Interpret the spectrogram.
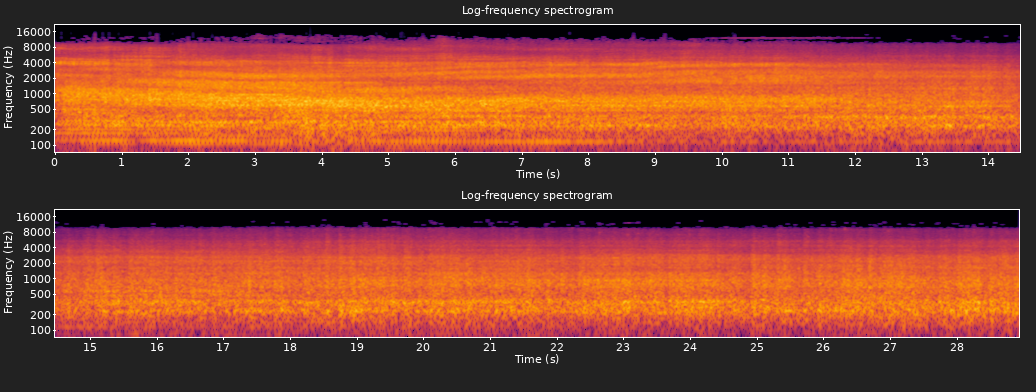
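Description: Freight train of covered and open wagons rolling past close by, a continuous rumble and rattle of wheels on rail. It is loudest in the first few seconds and settles to a steadier, slightly quieter run of passing wagons from about halfway.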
